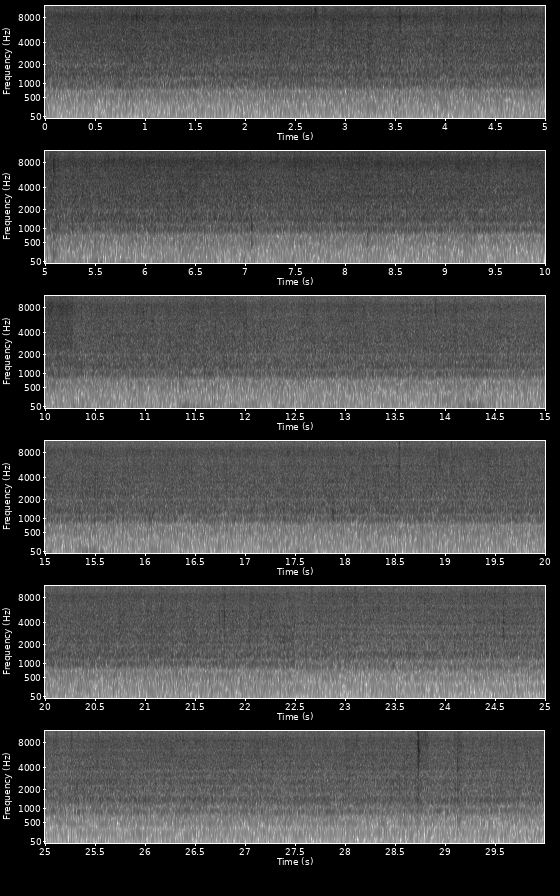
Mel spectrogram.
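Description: Green peppers, mushrooms and meat sizzling in a mestin mess tin over a small gas stove as they are stirred with chopsticks. The sizzle eases about a third of the way in and again after about twenty seconds. Near the end there is a short crinkle as a small packet is opened.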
